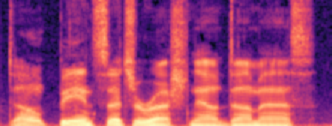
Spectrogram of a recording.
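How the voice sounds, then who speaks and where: A man playing a gruff, bossy, battle-scarred survivalist in an audio drama, blunt, teasing and swearing. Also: low voice, expressive, moderate pace, a little mellow, no echo. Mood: bossy, confident.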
